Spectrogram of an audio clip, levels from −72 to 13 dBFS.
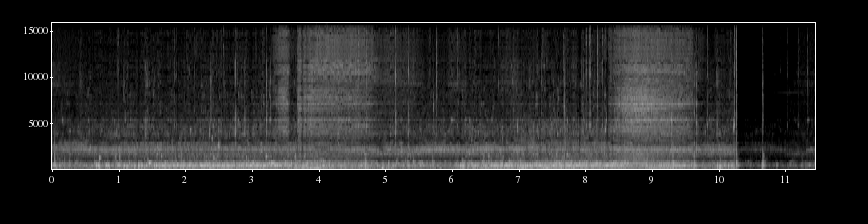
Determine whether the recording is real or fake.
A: real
